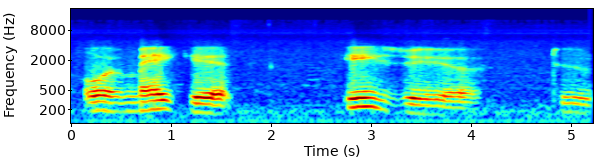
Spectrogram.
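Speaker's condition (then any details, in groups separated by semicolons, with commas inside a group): ALS; progressive neurodegenerative disease of brain and spinal cord nerve cells, diagnosed around age 69; diagnosed about six months before recording, considers many others much worse off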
